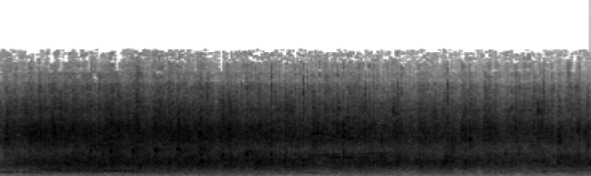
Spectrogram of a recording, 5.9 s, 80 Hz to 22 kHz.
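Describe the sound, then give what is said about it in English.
An audience applauds at the annual Dungarvan Community Concert 2022 in the Friary Church, Dungarvan. Dense, steady clapping holds an even loudness from start to finish, with no voices standing out. “It is my very great pleasure to welcome you here to the beautiful surrounds of the Friary Church here in Dungarvan for the annual Dungarvan Community Concert 2022. Let's hear a big round.”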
